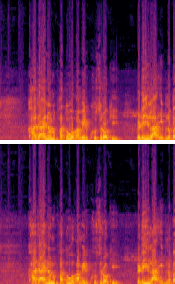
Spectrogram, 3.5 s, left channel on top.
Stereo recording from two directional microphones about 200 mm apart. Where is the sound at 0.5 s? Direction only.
25° left (ahead or behind).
